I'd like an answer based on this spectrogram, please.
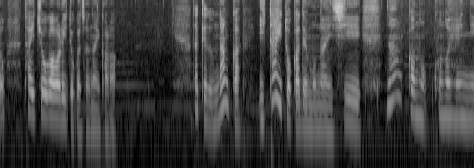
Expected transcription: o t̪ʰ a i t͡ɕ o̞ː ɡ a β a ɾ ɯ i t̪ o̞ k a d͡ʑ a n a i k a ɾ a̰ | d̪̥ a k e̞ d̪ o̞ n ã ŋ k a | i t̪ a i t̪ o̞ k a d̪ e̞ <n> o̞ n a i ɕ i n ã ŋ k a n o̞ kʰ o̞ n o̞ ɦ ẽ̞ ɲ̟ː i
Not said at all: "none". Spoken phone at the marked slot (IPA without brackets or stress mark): m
